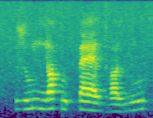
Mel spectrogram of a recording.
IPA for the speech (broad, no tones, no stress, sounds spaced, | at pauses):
z u m ɲ ɒ k u ʔ p æ l dʱ ɒ l ʎ u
